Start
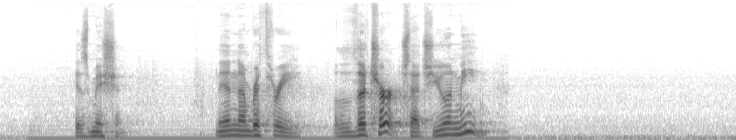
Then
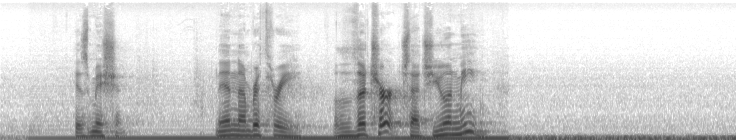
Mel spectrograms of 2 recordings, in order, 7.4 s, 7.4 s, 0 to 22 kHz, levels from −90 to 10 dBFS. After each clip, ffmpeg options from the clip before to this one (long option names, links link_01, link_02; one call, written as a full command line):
ffmpeg -i in.wav -filter_complex "[0:a]asubboost=boost=10:cutoff=73,asplit=2[link_01][link_02];[link_02]alimiter=limit=-16dB:level=0:latency=1:release=434,volume=3dB[link_03];[link_01][link_03]amix=inputs=2:normalize=0,volume=1.5dB" out.wav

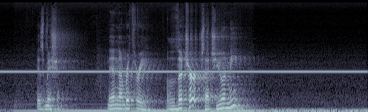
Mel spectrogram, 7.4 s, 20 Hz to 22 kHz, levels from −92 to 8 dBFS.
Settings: ffmpeg -i in.wav -af "aecho=1:1:90|180|270|360|450|540|630:0.237|0.142|0.0854|0.0512|0.0307|0.0184|0.0111,aeval=exprs='val(0)+0.0398*sin(2*PI*1600*n/s)':channel_layout=same" out.wav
